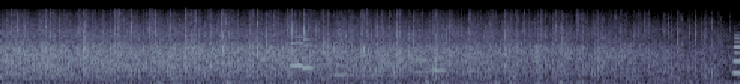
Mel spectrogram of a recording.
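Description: Audience applauding, slowly dying down, until a clarinet starts playing right at the end.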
